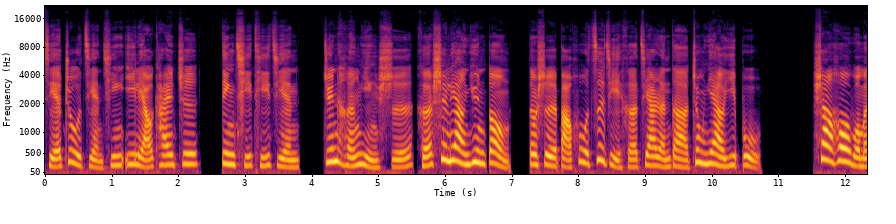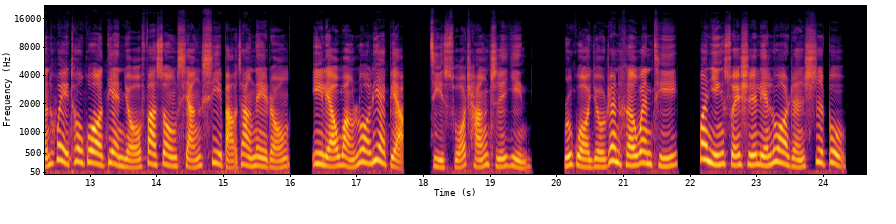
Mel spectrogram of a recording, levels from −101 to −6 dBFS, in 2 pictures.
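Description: No technical fault can be heard anywhere in the audio. There is nothing to place in time order.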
